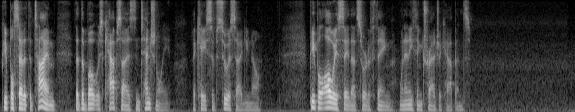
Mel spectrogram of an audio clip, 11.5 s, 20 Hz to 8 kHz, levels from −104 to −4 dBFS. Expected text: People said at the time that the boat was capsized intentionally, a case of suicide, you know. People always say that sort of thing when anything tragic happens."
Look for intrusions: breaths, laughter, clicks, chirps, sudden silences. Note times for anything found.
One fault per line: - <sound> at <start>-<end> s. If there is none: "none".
none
